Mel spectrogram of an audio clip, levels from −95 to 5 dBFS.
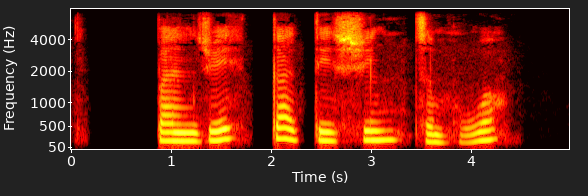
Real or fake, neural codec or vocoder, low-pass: real; none; 7.2 kHz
